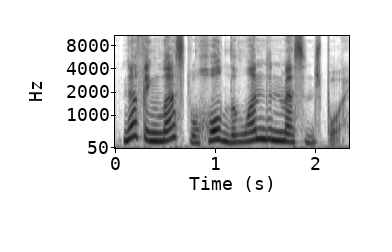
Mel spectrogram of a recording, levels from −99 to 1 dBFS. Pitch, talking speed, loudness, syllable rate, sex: 260 Hz, 205 wpm, -15 LUFS, 5.6 syllables/s, female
